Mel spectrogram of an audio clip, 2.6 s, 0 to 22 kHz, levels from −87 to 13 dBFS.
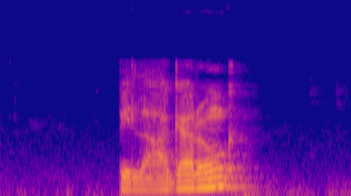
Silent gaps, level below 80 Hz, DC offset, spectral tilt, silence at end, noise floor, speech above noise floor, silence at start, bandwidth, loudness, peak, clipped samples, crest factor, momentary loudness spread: none; -48 dBFS; under 0.1%; -8 dB/octave; 0.75 s; -59 dBFS; 42 dB; 0.9 s; 7.2 kHz; -17 LUFS; -2 dBFS; under 0.1%; 20 dB; 10 LU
